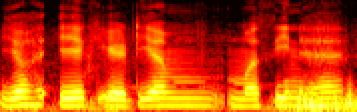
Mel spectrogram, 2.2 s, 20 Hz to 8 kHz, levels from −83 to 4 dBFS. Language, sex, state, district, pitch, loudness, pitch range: Hindi, male, Jharkhand, Deoghar, 145 Hz, -15 LUFS, 140-150 Hz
